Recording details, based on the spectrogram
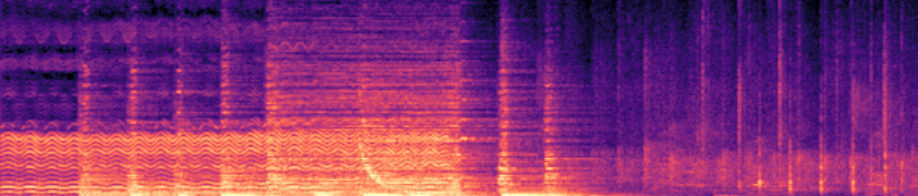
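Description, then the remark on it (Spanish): A sustained orchestral passage with a warbling vocal line swells and ends, then an audience breaks into moderate applause for the orchestra, a crackle of overlapping claps lasting a few seconds. “El aplauso para la orquesta, por favor, qué maravilloso.”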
